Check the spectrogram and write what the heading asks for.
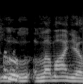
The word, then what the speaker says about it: Lamagna: It's Lamagna, like lasagna with an M.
